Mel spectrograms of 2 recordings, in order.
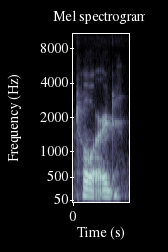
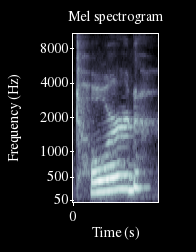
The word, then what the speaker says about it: toward: the door toward um the w is kind of a little bit there because if i have a schwa here and i'm going from the uh to the o that glide that gliding w sound comes in when i'm blinking from vial to vowel i think if you say tord toward yeah okay you may or may not have a w basically this is probably the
